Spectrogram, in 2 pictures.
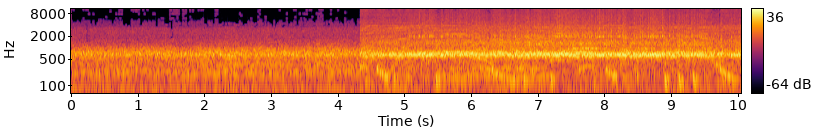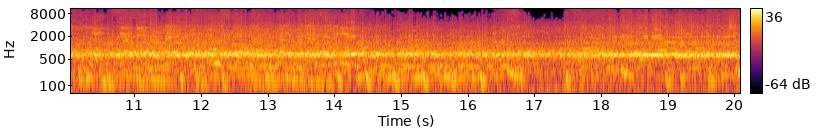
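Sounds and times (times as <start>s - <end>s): high-pitched whine: 0.0s - 20.0s
passengers' voices: 0.0s - 20.0s
subway car running: 0.0s - 20.0s
music: 4.4s - 20.0s.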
